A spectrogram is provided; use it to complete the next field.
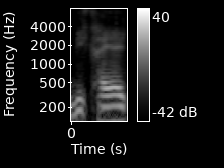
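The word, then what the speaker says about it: מיכאל: 히브리어로 미카엘이라고 발음되는 이 이름은 의문사 미와 비교의 전치사 카 그리고 하나님을 뜻하는 엘의 조합으로 이루어져 있거든요. 이는 그 어떤 존재도 하나님과 비교될 수 없다는 겸손한 고백이면서 동시에 미카엘 자신이 그 진리를 수호하는 전사임을 선언하는 것이기도 합니다.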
